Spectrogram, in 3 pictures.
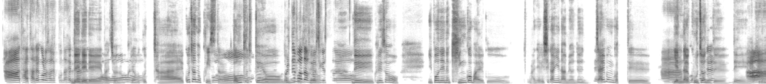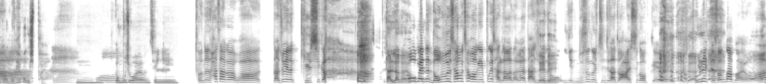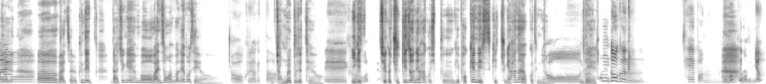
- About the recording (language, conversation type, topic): Korean, unstructured, 취미 활동을 하면서 느끼는 가장 큰 기쁨은 무엇인가요?
- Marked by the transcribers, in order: background speech; other background noise; gasp; tapping; "글씨가" said as "길씨가"; laugh; laugh; laughing while speaking: "아 네"; in English: "버킷 리스킷"; "버킷 리스트" said as "버킷 리스킷"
